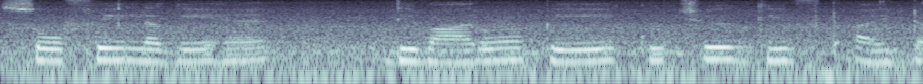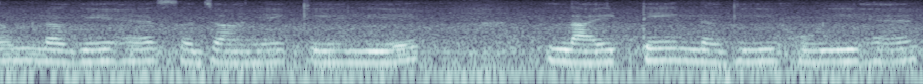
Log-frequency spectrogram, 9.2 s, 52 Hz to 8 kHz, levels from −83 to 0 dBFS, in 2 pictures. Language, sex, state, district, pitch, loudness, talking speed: Hindi, male, Rajasthan, Bikaner, 200 Hz, -16 LUFS, 110 wpm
